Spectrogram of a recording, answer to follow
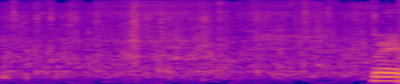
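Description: Shallow river water trickling and sloshing around a plastic gold pan as it is worked just under the surface: a steady, even wash of water noise.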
